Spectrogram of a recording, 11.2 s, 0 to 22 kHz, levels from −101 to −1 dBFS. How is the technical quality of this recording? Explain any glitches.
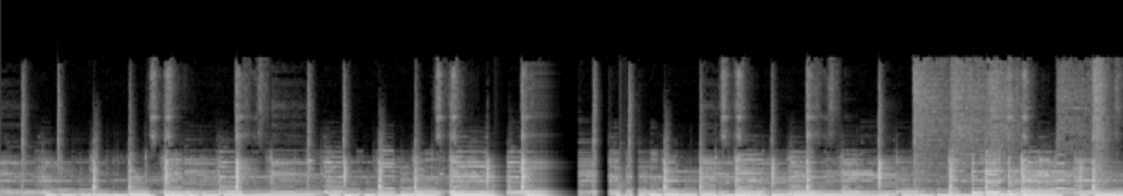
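The recording is disrupted by a cluster of network-related gaps between about 4.9 and 6.4 s, where parts of the audio are lost and covered over.

Burst of packet loss occurs at 4.93–5.08 s, 5.95–6.10 s, 6.19–6.28 s and 6.31–6.40 s. A short run of packets failed to arrive in time, so the receiver stretched the last received sound across the hole, about 120 ms in the first two cases and 60 ms in the last two, then picked up again later with that stretch missing. Each is heard as a brief smeared buzz or hiss. The 5.95 s event ends in roughly 30 ms of silence. Their shortness and the quick recovery set them apart from the longer gap below.

Between 5.35 and 5.80 s, a stretch of roughly 420 ms of audio goes missing. The last sound is held and fades for nearly the whole span, leaving about 20 ms of silence before the audio returns further on. 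The cause is likely a long network dropout. Unlike the bursts, the concealment runs several tenths of a second, long enough for the filled sound to decay into near silence.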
